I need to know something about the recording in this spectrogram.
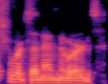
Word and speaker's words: Schwarzenegger: had to explain it like no it's it's it's spelled unfortunately that is just how you say his name um yeah yeah arnold schwarzenegger um was a good movie but yeah so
